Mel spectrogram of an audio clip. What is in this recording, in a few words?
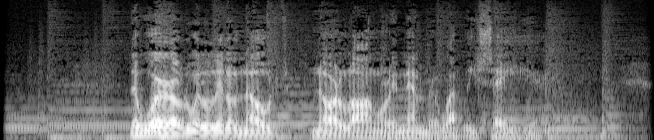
narration; dirksen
